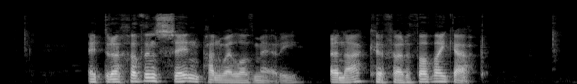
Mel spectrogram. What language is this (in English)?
Welsh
